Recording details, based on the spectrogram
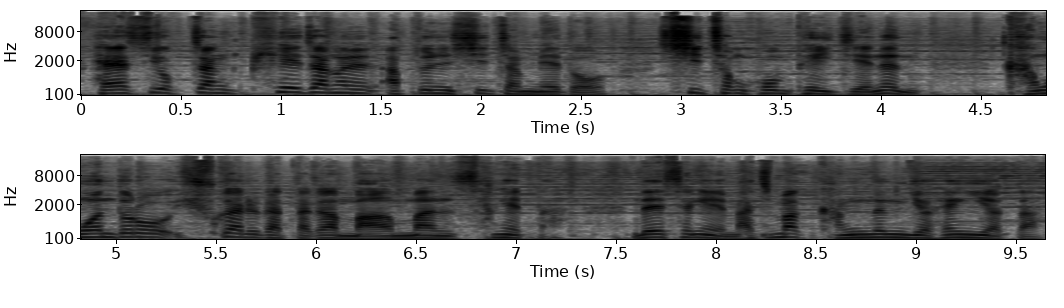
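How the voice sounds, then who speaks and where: Lively Korean-radio male host, faint music. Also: mid-range voice. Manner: indignant editorial delivery. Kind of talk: radio commentary and show opening.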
